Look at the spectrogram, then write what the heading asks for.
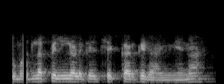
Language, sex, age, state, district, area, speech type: Hindi, male, 18-30, Madhya Pradesh, Bhopal, urban, conversation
